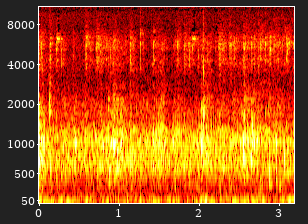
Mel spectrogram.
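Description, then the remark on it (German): Horse hooves gallop in a video game as the player rides past monsters: a steady, rapid clip-clop rhythm of repeated soft thuds layered over a constant midrange hum of game background sound, with no voices. “So, wenn ich, wenn ich reite, kann ich den Monstern einfach ausweichen, weil ich reite einfach vorüber.”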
